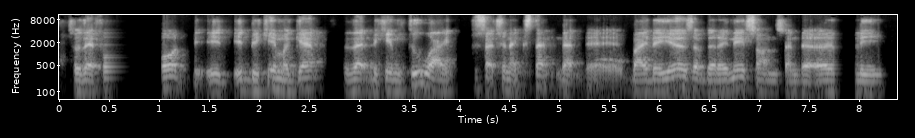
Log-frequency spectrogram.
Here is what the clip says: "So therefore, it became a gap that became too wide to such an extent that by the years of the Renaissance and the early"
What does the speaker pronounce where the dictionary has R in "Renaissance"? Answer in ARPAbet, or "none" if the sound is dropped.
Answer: R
